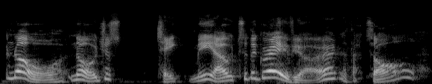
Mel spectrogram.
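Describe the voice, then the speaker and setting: Man playing a mild, airy gentleman passenger, pitched up. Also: huge pitch swings, takes it slowly, husky, exaggerated voice. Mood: mild, agreeable. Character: mild, affable, unhurried gentleman cab passenger. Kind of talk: 1940s radio drama acting.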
